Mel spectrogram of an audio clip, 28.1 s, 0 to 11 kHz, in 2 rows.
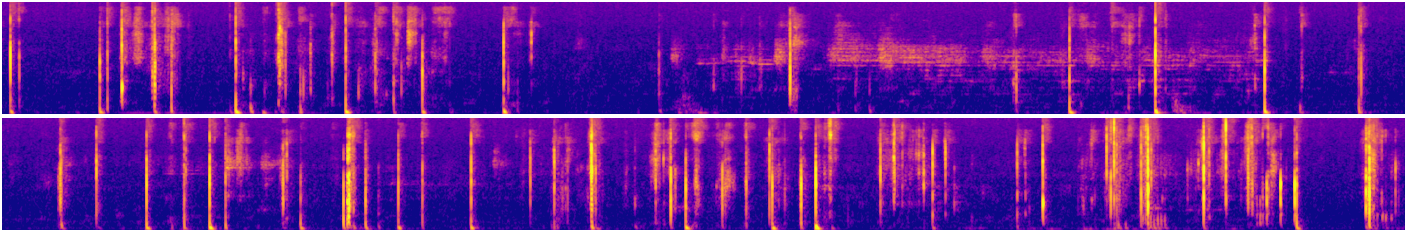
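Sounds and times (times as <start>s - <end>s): sharp clicks and crunchy snaps: 24.2s - 28.0s.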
